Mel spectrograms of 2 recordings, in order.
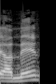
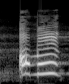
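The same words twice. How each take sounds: First: It is said in the speaker's natural voice. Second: It is said in a put-on parrot voice. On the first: The person praying says it. "I'd say amen" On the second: A parrot copies it without understanding. "Would be the parrot"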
